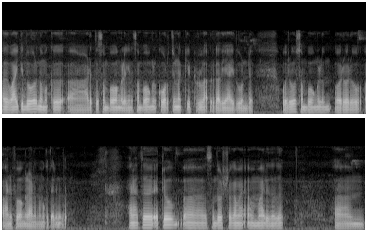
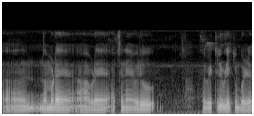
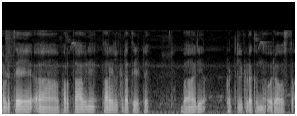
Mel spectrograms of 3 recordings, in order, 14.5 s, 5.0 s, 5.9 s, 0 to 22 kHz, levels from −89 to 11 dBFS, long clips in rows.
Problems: low volume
